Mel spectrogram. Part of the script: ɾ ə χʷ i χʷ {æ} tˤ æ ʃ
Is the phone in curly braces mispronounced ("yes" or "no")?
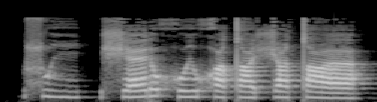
yes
